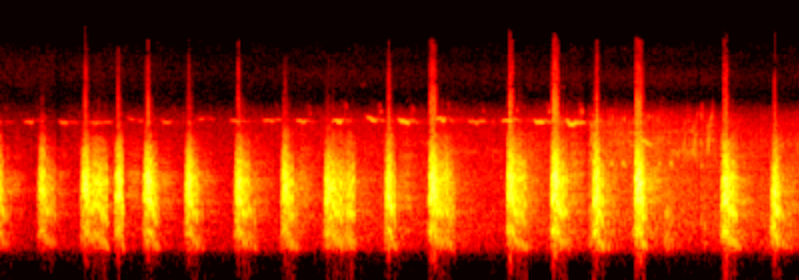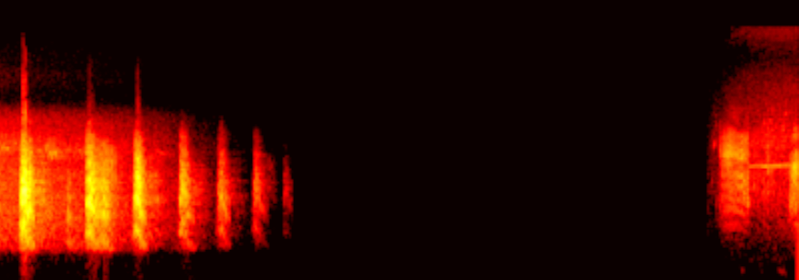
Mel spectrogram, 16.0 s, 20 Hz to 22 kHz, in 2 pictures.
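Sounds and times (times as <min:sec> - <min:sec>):
female greater scaup rasping calls: 0:00.0 - 0:10.3.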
